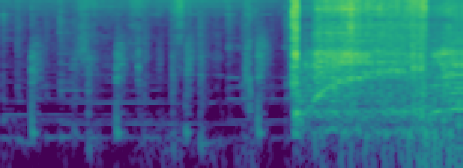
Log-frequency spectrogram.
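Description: Lawn mower engine being started: a run of rhythmic cranking pulls at a steady pace, then the engine catches and roars into a loud continuous run, close by.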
